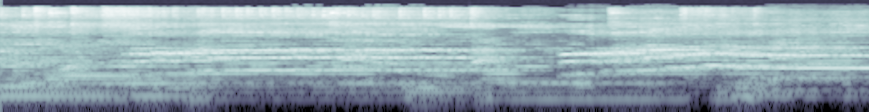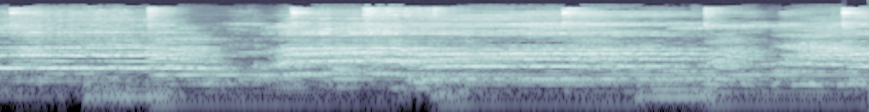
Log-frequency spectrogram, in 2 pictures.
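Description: A mixed group of men and women singing a song together, with short breaks between phrases about four and eight and a half seconds in.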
